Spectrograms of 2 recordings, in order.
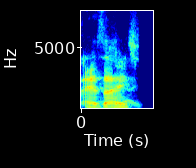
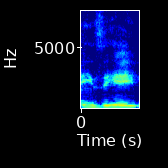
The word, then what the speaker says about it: Eze: Pronounced Eze. Eze, that's how we do it. I prefer Eze, but okay, Eze's fine.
